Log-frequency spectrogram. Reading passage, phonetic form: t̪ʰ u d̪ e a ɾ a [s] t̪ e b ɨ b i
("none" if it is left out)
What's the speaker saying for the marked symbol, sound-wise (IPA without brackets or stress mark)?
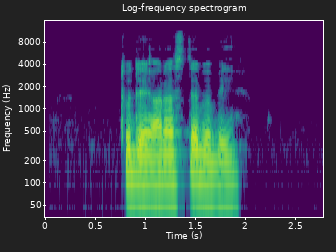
s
